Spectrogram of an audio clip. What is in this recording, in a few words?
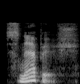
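"snappish", English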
